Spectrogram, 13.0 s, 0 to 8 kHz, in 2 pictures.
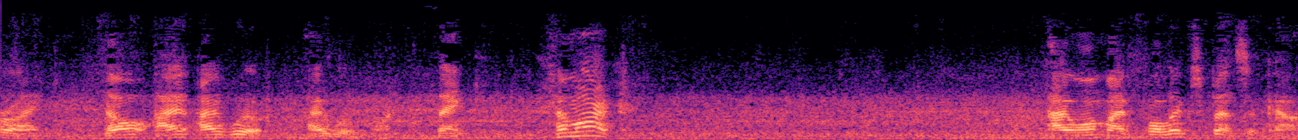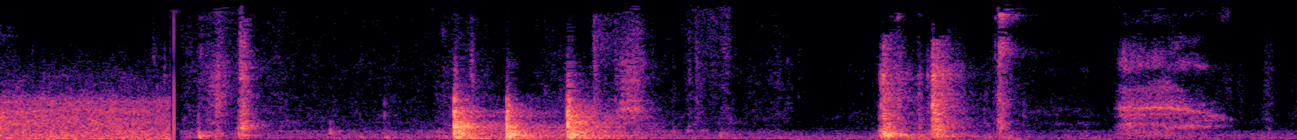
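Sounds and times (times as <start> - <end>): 
speech: 0.0 - 3.2, 5.2 - 6.6
heavy pounding on a wooden door: 8.8 - 9.6.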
